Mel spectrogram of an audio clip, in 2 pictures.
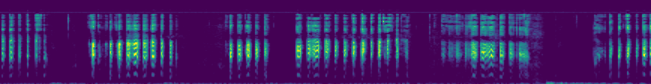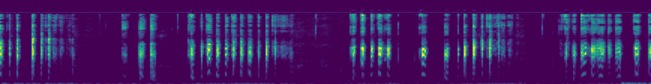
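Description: Dolphin burst-pulse chatter: rapid trains of clicks, each lasting about a second, repeating every second or so with short pauses between.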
